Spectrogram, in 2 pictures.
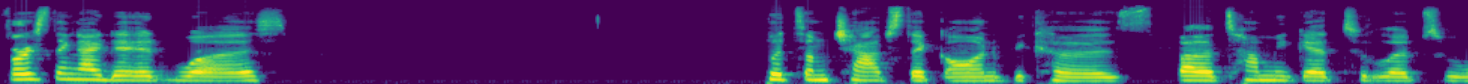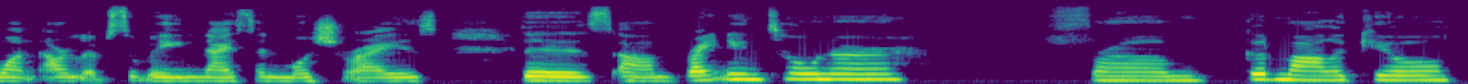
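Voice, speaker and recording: A woman's voice: mid-range voice, steady tone, takes it slowly, a little mellow, dry recording, clean studio sound. A woman in her twenties from the Dominican Republic, chatting casually and ramblingly as a vlogger getting ready. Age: 20s. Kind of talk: casual get-ready-with-me chat.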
